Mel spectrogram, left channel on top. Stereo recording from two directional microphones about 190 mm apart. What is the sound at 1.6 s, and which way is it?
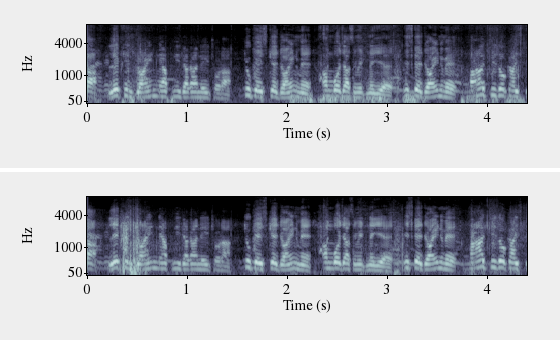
Speech, 5° left (ahead or behind).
